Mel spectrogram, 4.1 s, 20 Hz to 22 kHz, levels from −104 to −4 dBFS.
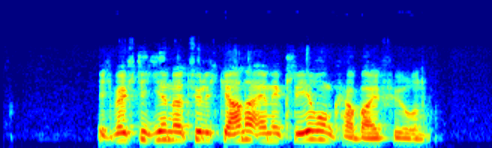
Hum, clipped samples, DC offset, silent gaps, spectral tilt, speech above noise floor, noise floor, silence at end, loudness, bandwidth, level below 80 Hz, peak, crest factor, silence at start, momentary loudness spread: none; under 0.1%; under 0.1%; none; -8 dB/octave; 60 dB; -81 dBFS; 0.55 s; -22 LUFS; 5.6 kHz; -78 dBFS; -6 dBFS; 18 dB; 0.8 s; 11 LU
